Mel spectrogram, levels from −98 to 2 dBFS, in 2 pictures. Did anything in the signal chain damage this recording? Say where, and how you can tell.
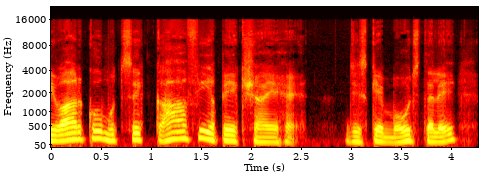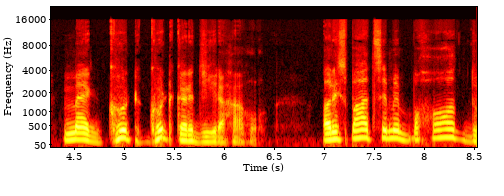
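No, nothing in the signal chain left an audible mark on this speech recording; the signal stays continuous and intact at every stage, with no disturbance that would point to a fault anywhere along the path.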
